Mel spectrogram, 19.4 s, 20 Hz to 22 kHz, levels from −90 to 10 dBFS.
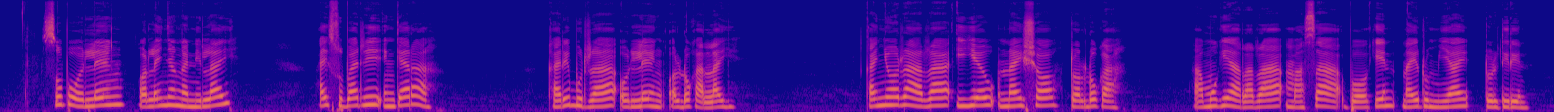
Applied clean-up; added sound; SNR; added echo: none; none; none; none.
